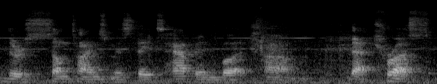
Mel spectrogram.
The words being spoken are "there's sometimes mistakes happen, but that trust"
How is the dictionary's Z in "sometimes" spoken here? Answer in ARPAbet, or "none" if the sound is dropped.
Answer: Z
